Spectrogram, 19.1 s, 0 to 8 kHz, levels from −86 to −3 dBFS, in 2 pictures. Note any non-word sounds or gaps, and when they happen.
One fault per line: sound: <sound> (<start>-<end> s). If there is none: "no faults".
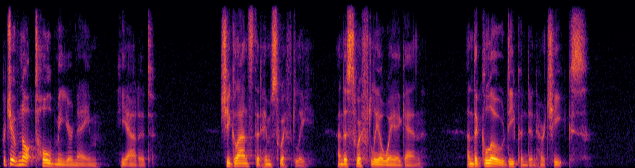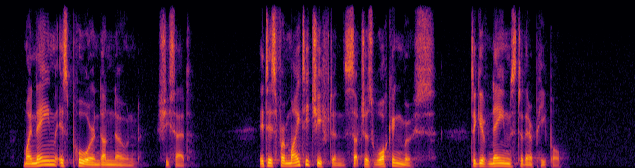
no faults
